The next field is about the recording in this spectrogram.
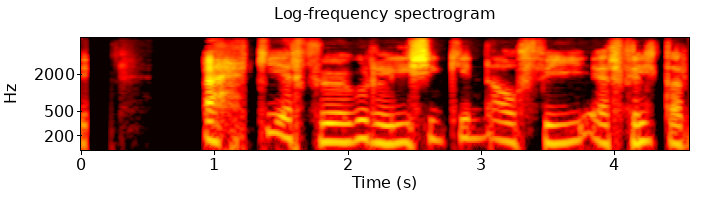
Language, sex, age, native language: Icelandic, male, 20-29, Icelandic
